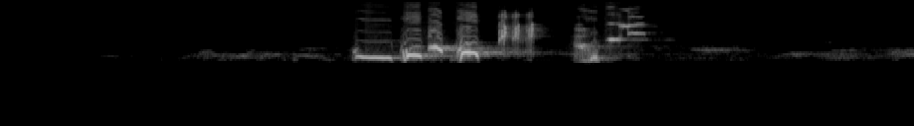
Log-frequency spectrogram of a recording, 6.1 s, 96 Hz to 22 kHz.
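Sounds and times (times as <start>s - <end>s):
common blackbird Turdus merula singing: 1.4s - 6.0s.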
